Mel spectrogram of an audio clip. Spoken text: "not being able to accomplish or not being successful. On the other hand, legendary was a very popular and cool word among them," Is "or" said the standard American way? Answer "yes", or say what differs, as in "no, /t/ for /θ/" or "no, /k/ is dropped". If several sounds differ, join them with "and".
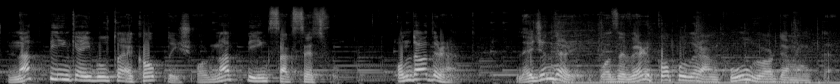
yes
